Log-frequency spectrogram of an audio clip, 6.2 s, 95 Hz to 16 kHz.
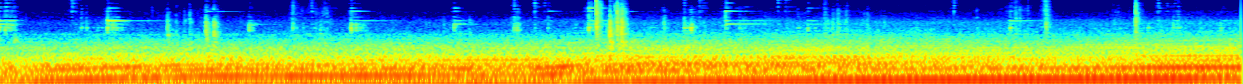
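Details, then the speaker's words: Subaru bought new by its owner, high mileage, air-fuel correction 0%, on a road test. Steady low engine drone with smooth gear changes and some road noise; engine pulls evenly; normal running while driving. "still smooth running car smooth shifting car I'd advise you to keep driving it thing keep taking care of it"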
